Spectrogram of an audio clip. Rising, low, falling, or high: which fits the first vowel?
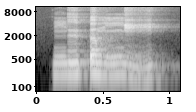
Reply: rising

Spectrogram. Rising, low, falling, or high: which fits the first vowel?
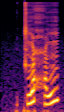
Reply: rising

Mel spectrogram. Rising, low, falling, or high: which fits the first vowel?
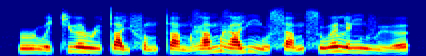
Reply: low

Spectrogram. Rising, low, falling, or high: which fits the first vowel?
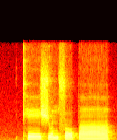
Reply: high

